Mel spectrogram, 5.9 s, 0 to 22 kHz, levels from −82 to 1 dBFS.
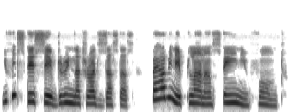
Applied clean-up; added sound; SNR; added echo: none; none; none; none.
